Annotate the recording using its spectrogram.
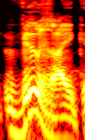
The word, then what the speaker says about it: Wilrijk: Und also hier steht jetzt Wilrijk. Habe ich das richtig ausgesprochen? – Genau.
